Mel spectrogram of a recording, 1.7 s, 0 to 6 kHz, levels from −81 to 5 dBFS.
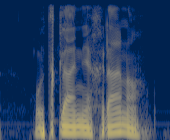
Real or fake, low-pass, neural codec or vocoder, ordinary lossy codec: real; 5.4 kHz; none; none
